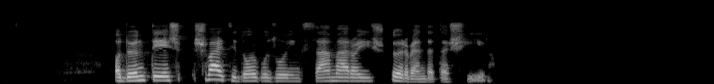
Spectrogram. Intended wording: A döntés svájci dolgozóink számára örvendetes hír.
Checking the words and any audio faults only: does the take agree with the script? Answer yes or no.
no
